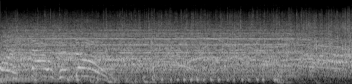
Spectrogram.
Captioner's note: applause, cheering and screaming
